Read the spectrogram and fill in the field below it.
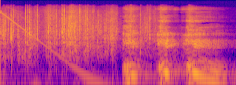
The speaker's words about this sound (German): bist du das eigentlich, der sich räuspert? Nein, das hat unsere Technikabteilung hat das selbst gemacht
